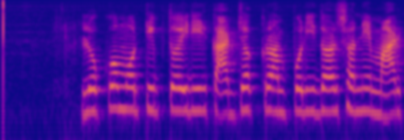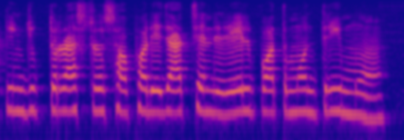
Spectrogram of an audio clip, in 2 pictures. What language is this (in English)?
Bangla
